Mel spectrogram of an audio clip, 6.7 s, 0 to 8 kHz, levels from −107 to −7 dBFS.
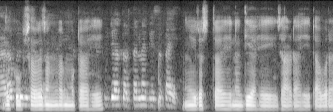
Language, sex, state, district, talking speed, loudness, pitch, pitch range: Marathi, male, Maharashtra, Washim, 145 wpm, -17 LUFS, 95 Hz, 95-120 Hz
